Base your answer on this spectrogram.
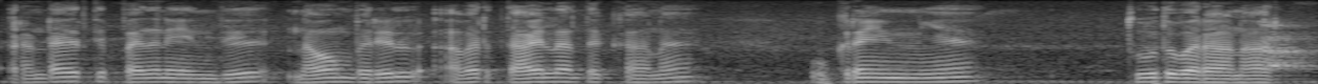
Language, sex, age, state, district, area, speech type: Tamil, male, 30-45, Tamil Nadu, Chengalpattu, rural, read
